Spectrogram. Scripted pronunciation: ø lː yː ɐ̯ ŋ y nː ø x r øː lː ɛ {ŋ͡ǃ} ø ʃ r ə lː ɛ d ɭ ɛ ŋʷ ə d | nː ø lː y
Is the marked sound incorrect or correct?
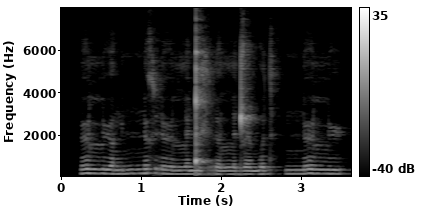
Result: correct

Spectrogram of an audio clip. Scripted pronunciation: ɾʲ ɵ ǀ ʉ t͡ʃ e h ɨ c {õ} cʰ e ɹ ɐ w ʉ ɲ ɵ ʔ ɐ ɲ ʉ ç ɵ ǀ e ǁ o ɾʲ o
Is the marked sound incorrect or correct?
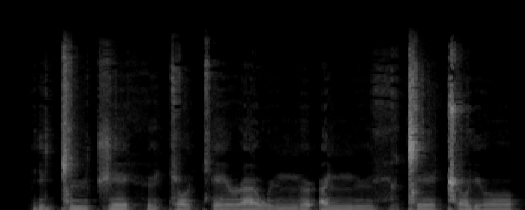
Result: incorrect: o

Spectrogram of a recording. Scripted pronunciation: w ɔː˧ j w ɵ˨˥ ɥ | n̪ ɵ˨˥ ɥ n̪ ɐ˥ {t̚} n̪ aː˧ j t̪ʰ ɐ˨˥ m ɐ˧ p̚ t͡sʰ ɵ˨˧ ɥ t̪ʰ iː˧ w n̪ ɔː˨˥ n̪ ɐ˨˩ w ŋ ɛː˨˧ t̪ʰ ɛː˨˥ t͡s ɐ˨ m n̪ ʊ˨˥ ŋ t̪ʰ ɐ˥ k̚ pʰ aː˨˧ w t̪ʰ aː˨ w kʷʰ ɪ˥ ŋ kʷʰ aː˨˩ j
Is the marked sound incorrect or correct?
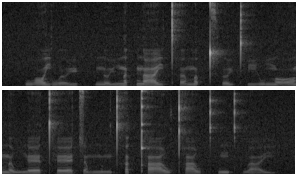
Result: incorrect: k̚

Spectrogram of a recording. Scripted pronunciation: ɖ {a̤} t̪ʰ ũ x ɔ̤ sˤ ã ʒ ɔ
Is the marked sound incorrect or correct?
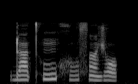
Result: incorrect: a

